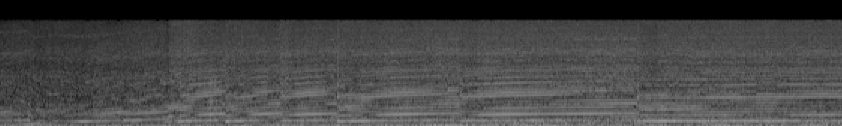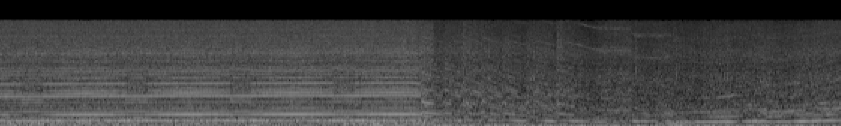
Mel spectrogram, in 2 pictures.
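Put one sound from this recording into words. A racing car engine screams, climbing in pitch through quick gear changes, holding a steady high whine, then dropping as it slows.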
